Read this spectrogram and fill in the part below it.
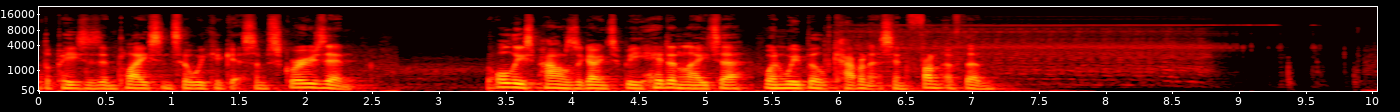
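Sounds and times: impact driver whir: 6.1s - 9.1s.

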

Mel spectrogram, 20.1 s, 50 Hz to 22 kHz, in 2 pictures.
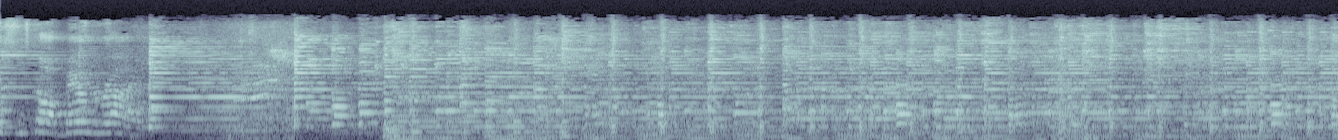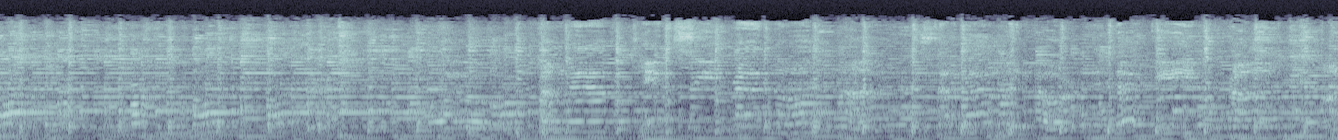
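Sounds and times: acoustic guitar: 0.0s - 20.0s
banjo picking: 0.0s - 20.0s
bluegrass band playing: 0.0s - 20.0s
upright bass line: 2.8s - 20.0s.

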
